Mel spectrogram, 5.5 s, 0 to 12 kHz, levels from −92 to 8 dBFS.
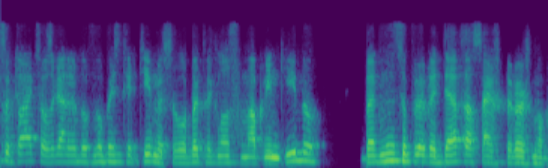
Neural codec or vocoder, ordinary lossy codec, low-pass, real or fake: codec, 16 kHz, 0.5 kbps, X-Codec, HuBERT features, trained on general audio; Opus, 64 kbps; 7.2 kHz; fake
